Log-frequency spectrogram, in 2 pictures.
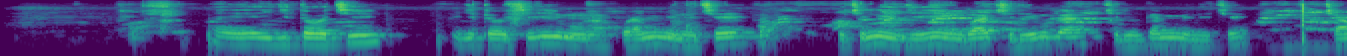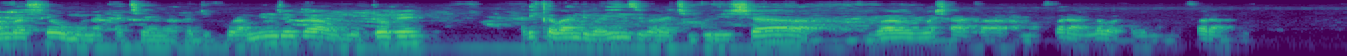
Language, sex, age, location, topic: Kinyarwanda, male, 50+, Musanze, agriculture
